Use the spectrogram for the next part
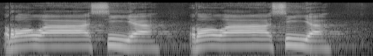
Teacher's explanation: Kemudian rawasi ini si dan ya pendek ya tidak boleh kita baca rawasiya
